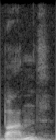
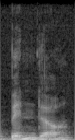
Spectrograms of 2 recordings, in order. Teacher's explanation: da schreiben wir hinten ein D, obwohl wir ein T sprechen, also einen stimmlosen Verschlusslaut und keinen stimmhaften · Shown in: first take · Term: Auslautverhärtung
